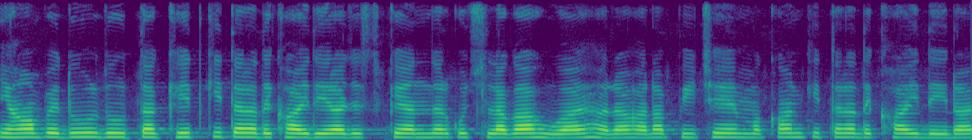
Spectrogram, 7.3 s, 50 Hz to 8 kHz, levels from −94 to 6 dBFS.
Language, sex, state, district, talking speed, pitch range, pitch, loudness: Hindi, female, Uttar Pradesh, Varanasi, 245 wpm, 220-235 Hz, 230 Hz, -16 LUFS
